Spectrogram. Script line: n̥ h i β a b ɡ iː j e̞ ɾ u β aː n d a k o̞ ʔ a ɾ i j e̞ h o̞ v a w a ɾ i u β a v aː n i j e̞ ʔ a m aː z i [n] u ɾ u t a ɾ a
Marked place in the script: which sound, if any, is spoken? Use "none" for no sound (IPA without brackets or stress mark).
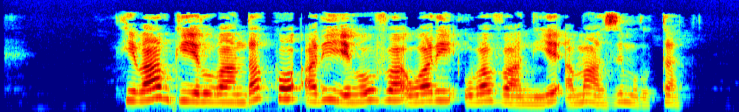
m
